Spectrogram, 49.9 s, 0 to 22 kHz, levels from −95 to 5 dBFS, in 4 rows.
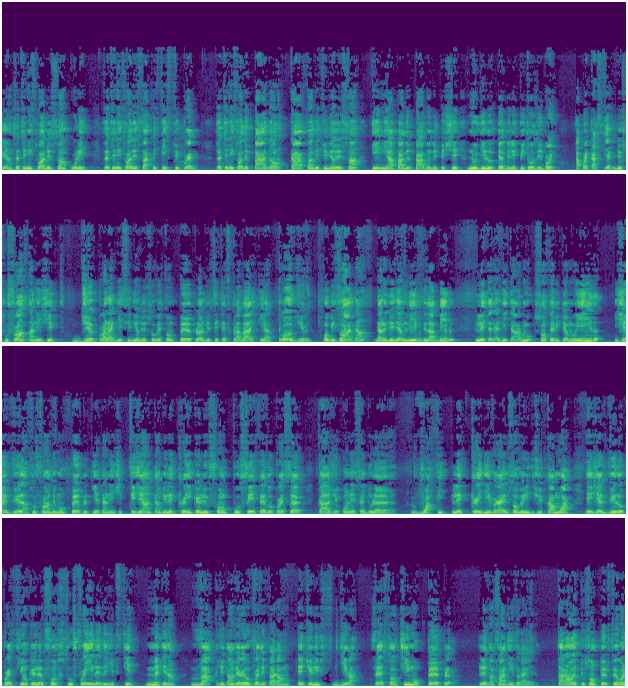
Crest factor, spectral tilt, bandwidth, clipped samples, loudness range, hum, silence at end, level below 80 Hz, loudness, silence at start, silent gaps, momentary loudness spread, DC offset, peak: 16 dB; -4 dB/octave; 16.5 kHz; under 0.1%; 3 LU; none; 0 s; -50 dBFS; -16 LUFS; 0 s; none; 8 LU; under 0.1%; 0 dBFS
